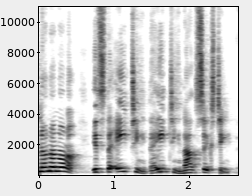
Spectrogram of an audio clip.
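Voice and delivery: high, quick caller rushing to correct the date; eager correction. Retold or imitated. Organizer hurries to correct the speaker's date, high and eager. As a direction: jump in to fix the mix-up.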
